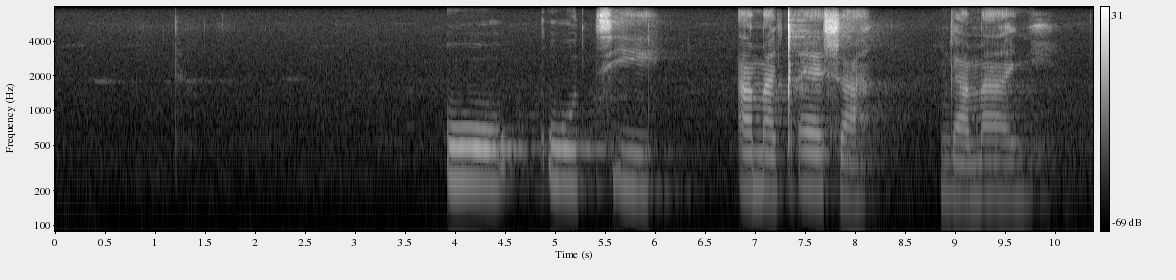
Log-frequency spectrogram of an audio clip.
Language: Xhosa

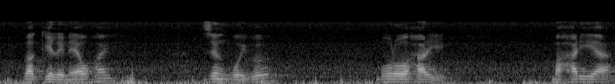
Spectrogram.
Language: Bodo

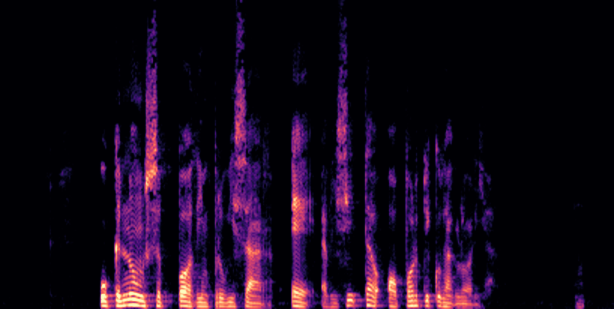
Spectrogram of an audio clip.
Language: Galician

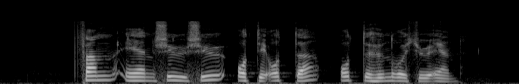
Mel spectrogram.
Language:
Norwegian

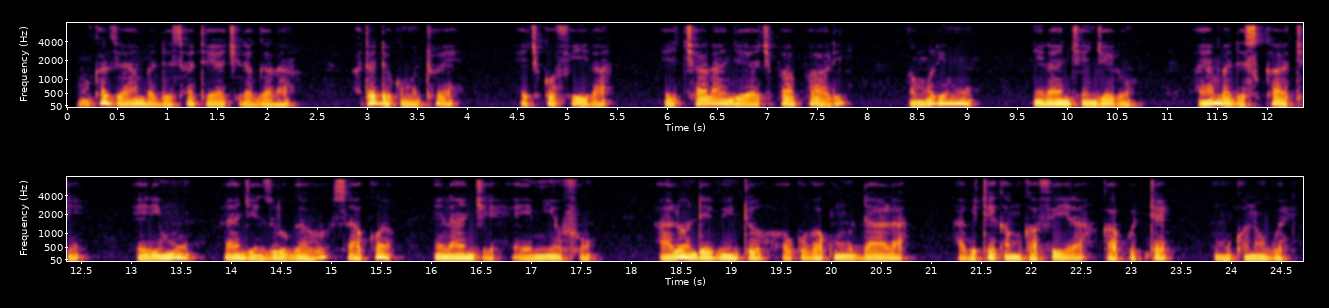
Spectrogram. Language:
Ganda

